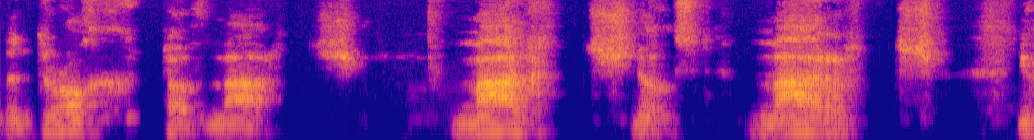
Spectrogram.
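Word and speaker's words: droghte: called a velar fricative, the ch sound towards the back of the mouth.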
